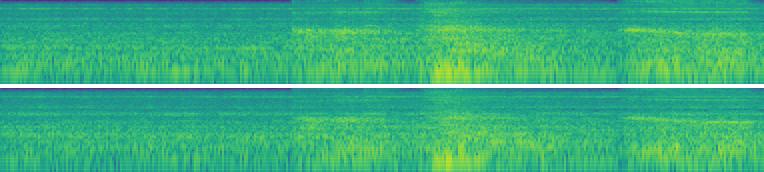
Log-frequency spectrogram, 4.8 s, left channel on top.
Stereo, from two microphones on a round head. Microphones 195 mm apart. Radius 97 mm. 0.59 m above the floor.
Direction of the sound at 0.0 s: 5° left (ahead or behind).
